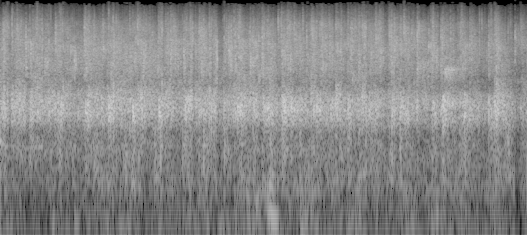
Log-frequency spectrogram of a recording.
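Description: Sustained audience applause, a dense wash of many hands clapping at a steady, loud level throughout, with no voices standing out above it.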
